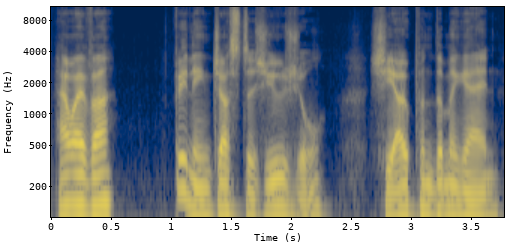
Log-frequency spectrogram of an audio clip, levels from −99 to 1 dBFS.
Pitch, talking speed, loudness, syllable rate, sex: 100 Hz, 145 wpm, -19 LUFS, 5.4 syllables/s, male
